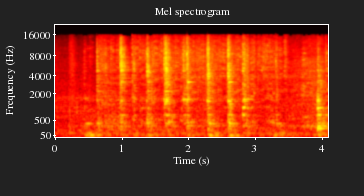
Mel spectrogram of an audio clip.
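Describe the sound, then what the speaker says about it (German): Egg mustard sauce is stirred in a pan, a utensil scraping in a steady rhythm of about a dozen close, distinct strokes over a faint sizzle, with no voices. "Immer schön rühren."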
